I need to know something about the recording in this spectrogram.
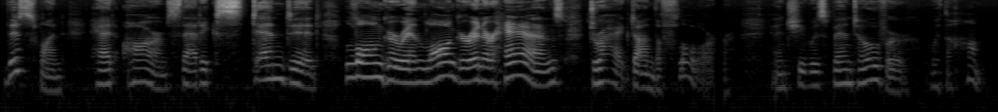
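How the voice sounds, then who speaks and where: A woman telling a folktale aloud in an expressive, dramatic way with deliberate pauses. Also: low-pitched. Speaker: storyteller. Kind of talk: oral folktale storytelling, dramatic.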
